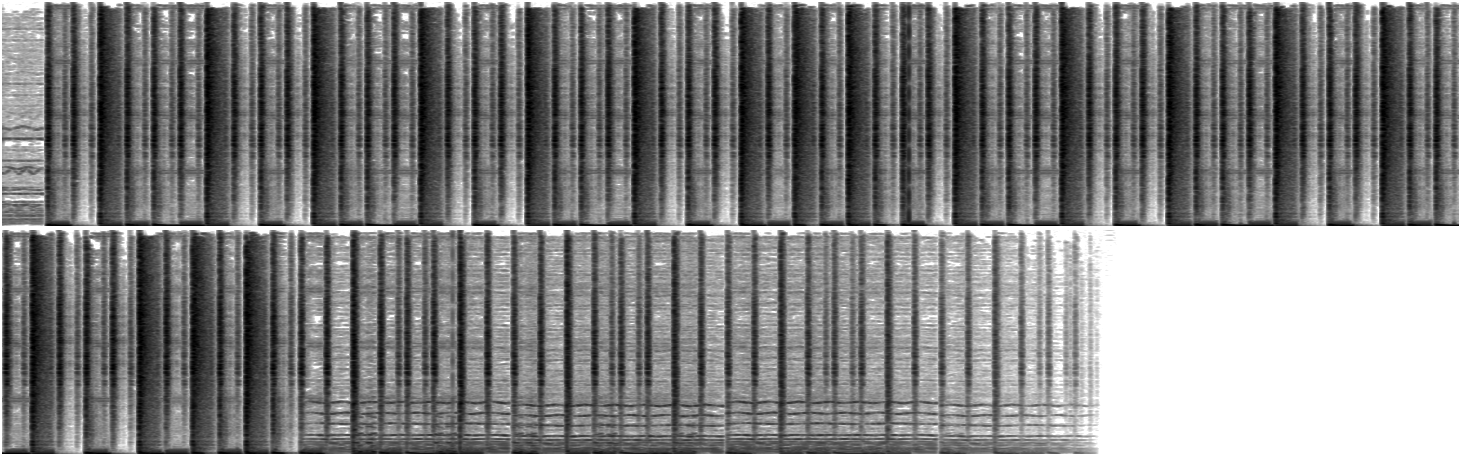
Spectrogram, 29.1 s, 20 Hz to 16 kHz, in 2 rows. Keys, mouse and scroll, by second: 0.2 click, 0.6 a, 1.2 0, 2.1 ctrl+s, 2.3 click, 19.2 ctrl+s, 19.3 click, 20.4 click, 21.0 click, 24.3 right click, 25.4 scroll down 1, 27.1 click, 27.2 click, 27.5 click.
